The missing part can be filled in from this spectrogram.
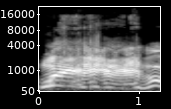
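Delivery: furious monster growl.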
